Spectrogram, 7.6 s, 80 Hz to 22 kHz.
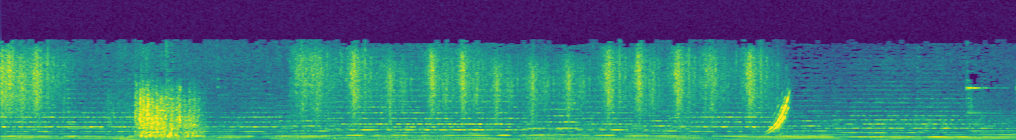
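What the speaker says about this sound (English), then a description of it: "Oh, it's just a horse?" A horse in the role-playing game Trails of Cold Steel 2 gives a single loud whinny near the start, over steady in-game music and ambience, followed later by a short rising tone.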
